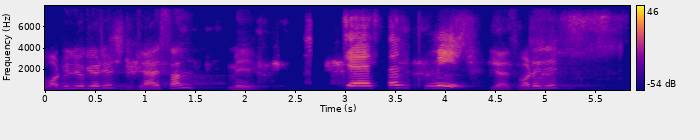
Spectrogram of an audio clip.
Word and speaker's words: Jaisalmer: Jashmir, many Jaisalmer. place Jaisalmer. Jaisalmer. Jaisalmer, Jaisalmer. many Listen it. What is it? Jaisal- Jaisalmer. Look at the board. Jaisalmer, J-A-I. What will you read?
